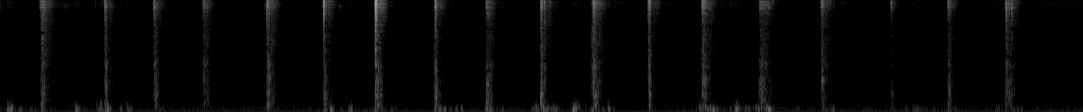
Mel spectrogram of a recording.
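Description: Hoe (cangkul) blade chopping into grassy soil in quick short strokes, about two to three sharp chops a second, stopping near the end.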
